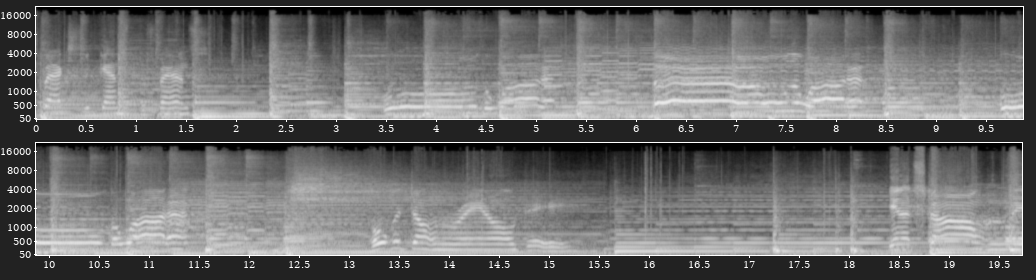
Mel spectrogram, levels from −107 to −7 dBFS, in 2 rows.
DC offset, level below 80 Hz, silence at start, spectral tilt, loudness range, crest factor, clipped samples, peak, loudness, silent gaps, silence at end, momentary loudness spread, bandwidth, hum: under 0.1%; -36 dBFS; 0 s; -6 dB/octave; 6 LU; 16 dB; under 0.1%; -6 dBFS; -22 LUFS; none; 0 s; 9 LU; 19 kHz; none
